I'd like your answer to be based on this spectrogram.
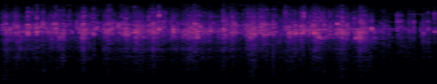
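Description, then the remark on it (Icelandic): A goat hoof mobile rattles steadily for the whole moment, a dense, bright clatter of many small hard pieces knocking together with no pauses and no voices. “Þetta er hérna geitanakla.”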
